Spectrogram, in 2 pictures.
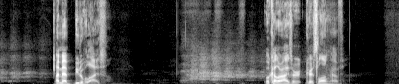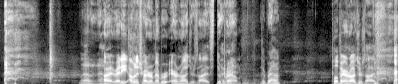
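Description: A second man answers into a close microphone.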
